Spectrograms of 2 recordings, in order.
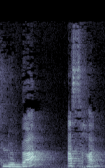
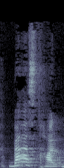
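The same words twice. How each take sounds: First: "le bas astral" said slowly and louder, "bas" lengthened and split from "astral"; careful spelling-out pronunciation. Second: Said in the usual way. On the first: Shown as a demonstration. To viewers in chat, slowly clarifying "bas astral". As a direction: spell out "bas" clearly, slow, louder, each part separate. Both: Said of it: "B A S".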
